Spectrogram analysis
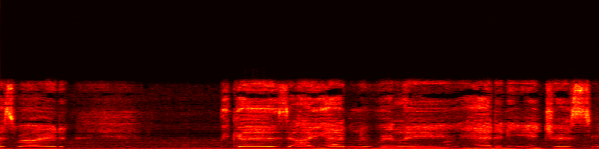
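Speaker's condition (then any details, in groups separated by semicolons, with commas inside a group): Cerebral palsy; uses a wheelchair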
